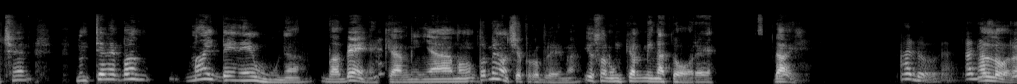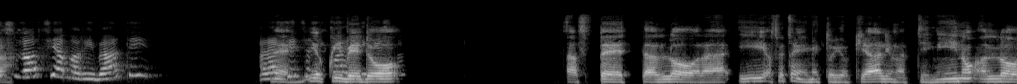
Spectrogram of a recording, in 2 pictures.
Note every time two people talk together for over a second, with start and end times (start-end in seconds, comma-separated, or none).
12.9-14.2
